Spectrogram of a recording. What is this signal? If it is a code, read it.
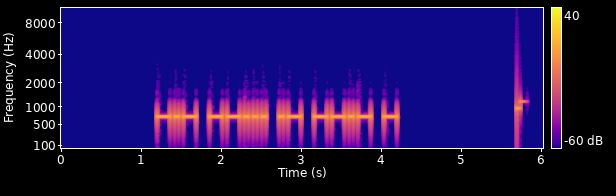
Morse code, heard as a keyed tone, about 22 wpm, 700 Hz. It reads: K7AQT
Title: USA Call Signs - 5 Characters - 3x Character Spacing - 22wpm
